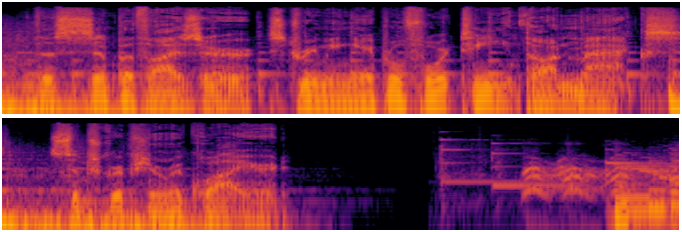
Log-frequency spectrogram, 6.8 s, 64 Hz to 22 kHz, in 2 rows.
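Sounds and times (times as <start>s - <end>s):
speech: 0.2s - 4.9s
doorbell two-tone ding-dong chime: 5.6s - 6.6s
dog barking and howling loudly: 6.0s - 6.6s.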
